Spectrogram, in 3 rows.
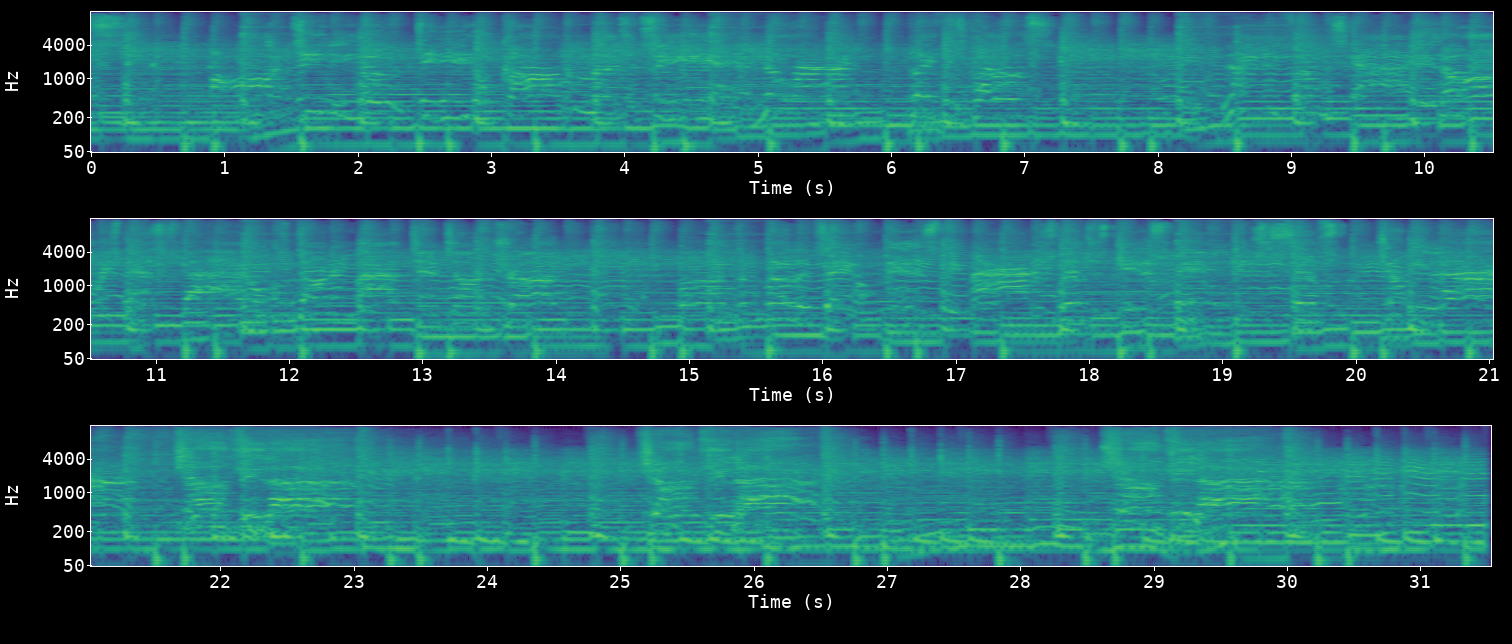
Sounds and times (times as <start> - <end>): Rhythm and blues: 0.0 - 31.5.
